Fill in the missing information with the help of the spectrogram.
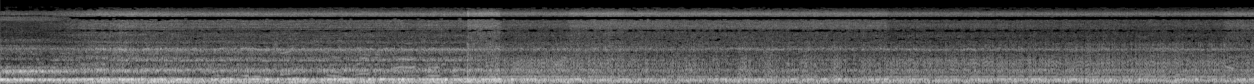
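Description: Diesel oil burner firing in a model steam locomotive's firebox, its steam-atomized Delavan nozzle flame running with a steady rushing noise and a low hum.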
